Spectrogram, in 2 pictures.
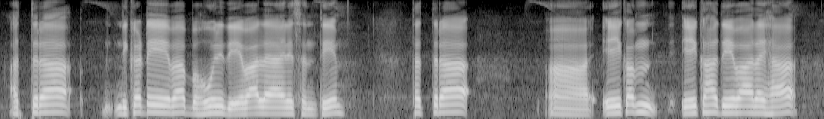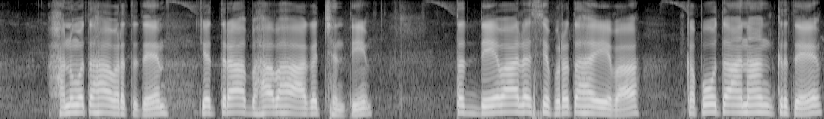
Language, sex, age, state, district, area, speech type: Sanskrit, male, 18-30, Karnataka, Mysore, urban, spontaneous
